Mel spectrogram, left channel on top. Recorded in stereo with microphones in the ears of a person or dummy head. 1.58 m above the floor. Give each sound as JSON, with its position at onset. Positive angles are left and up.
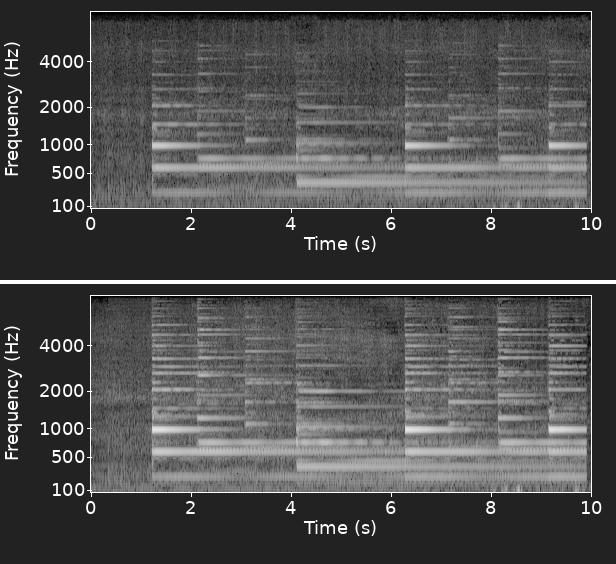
{"t": 0.3, "sound": "a bell", "side_deg": -85}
